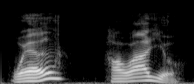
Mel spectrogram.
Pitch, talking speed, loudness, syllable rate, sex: 165 Hz, 125 wpm, -14 LUFS, 3.9 syllables/s, female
